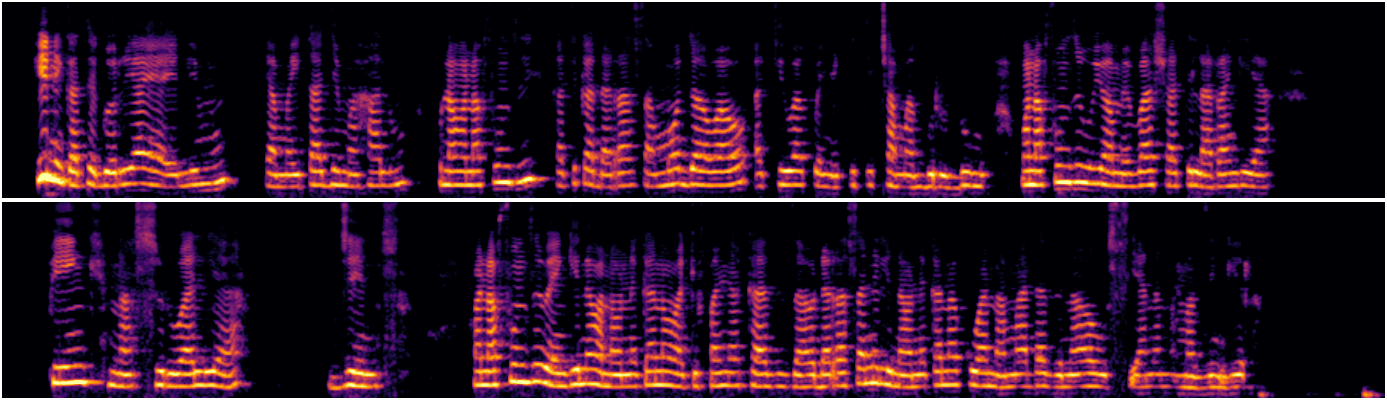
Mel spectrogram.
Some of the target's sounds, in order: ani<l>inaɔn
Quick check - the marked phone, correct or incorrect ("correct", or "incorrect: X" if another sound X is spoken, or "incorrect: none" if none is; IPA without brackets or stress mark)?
correct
